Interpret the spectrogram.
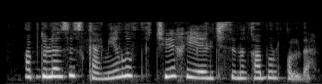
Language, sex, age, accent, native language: Uzbek, female, under 19, Toshkent shahri, Uzbek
